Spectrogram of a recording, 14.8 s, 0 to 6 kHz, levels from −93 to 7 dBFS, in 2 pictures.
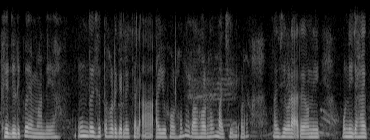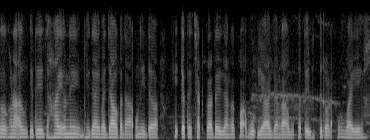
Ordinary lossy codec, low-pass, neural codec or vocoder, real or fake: Opus, 32 kbps; 5.4 kHz; none; real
